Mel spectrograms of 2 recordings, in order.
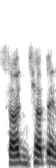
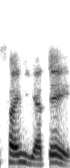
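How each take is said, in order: First: The middle consonant is pronounced like 'j'. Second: The middle consonant is pronounced like 'y'. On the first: The speaker calls it wrong. "সজ্জাতে নয়, জ উচ্চারণ করলে হবে না" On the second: The speaker calls it right. "য়, সহিয়াতে"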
